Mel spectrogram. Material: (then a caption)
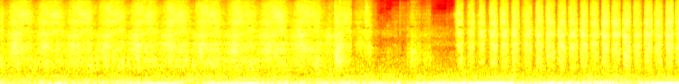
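Carpet pile. A small, round, soapy and foamy miniature pile rug on a tile floor is held by fingers and scrubbed with a yellow toothbrush. Bright, rhythmic brushing strokes play over a steady low hum, pausing briefly near the middle and then speeding up into quicker, denser scrubbing toward the end.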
